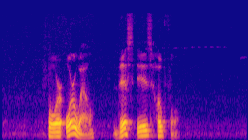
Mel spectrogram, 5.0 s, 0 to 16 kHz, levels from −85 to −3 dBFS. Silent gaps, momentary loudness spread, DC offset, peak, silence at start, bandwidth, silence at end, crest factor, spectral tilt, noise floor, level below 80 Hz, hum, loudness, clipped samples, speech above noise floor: none; 25 LU; under 0.1%; -2 dBFS; 0.95 s; 9.6 kHz; 1.5 s; 16 dB; -9 dB/octave; -61 dBFS; -52 dBFS; none; -16 LUFS; under 0.1%; 45 dB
